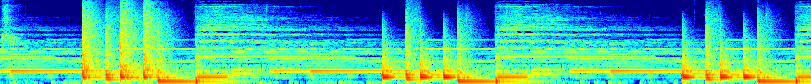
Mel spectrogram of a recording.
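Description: A programmed beat playing back, with sampled acoustic drums from the Reason Drum Kits rack extension. Kick, snare and cymbal hits come in quick clusters about every three seconds, over held pitched notes and a deep bass note after each cluster.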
